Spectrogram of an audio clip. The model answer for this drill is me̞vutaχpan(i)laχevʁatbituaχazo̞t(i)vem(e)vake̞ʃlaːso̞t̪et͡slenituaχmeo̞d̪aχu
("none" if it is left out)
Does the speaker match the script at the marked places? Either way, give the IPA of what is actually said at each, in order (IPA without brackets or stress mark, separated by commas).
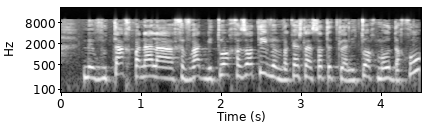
a, i, e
